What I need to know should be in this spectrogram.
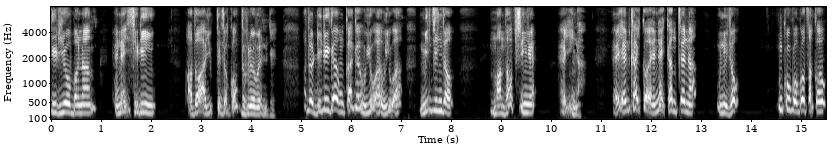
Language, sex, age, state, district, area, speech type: Santali, male, 60+, West Bengal, Purulia, rural, spontaneous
